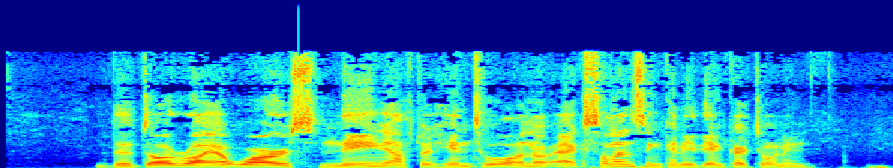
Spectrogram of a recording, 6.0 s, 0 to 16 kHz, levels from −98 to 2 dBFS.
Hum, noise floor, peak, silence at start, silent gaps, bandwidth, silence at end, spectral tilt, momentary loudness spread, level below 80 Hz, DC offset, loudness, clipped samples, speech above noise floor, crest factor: none; -56 dBFS; 0 dBFS; 0.65 s; none; 12 kHz; 0.05 s; -2 dB/octave; 10 LU; -52 dBFS; under 0.1%; -17 LUFS; under 0.1%; 37 dB; 20 dB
